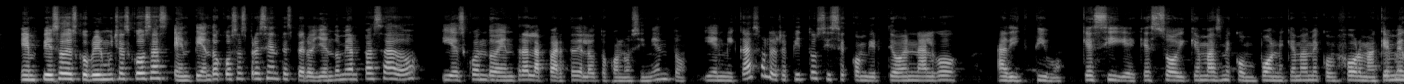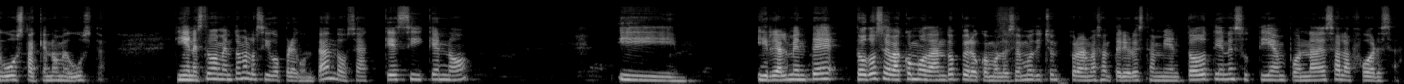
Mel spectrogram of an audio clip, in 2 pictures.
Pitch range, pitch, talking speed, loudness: 190-230 Hz, 205 Hz, 190 wpm, -25 LUFS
